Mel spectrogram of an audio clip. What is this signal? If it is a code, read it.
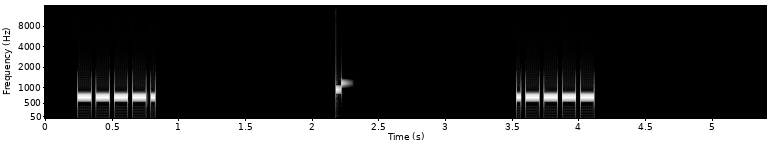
Morse code, heard as a keyed tone, about 36 wpm, 700 Hz. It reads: 9 1
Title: Numbers - 1-Digit 35wpm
